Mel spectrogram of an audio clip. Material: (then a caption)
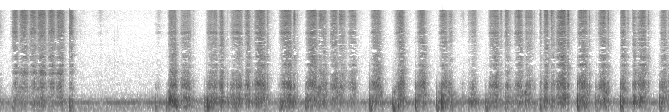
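Sanded card. A red pastel pencil is rubbed and scratched in short strokes over a small taped sheet of sanded Pastelmat pastel card, close up. A rapid series of gritty, raspy scrapes with bright hiss is heard, with a brief quieter pause near the start before the strokes resume.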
